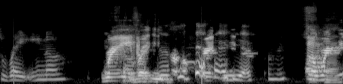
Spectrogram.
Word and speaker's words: Raina: And Raina, is it Raina? How am I saying it right? Well, it's actually pronounced Raina.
